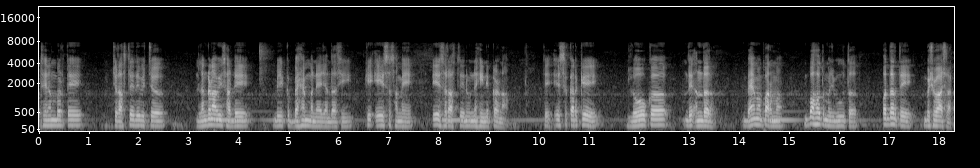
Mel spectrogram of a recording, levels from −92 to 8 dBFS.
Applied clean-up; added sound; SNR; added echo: none; Bowed string instrument; 18 dB; none.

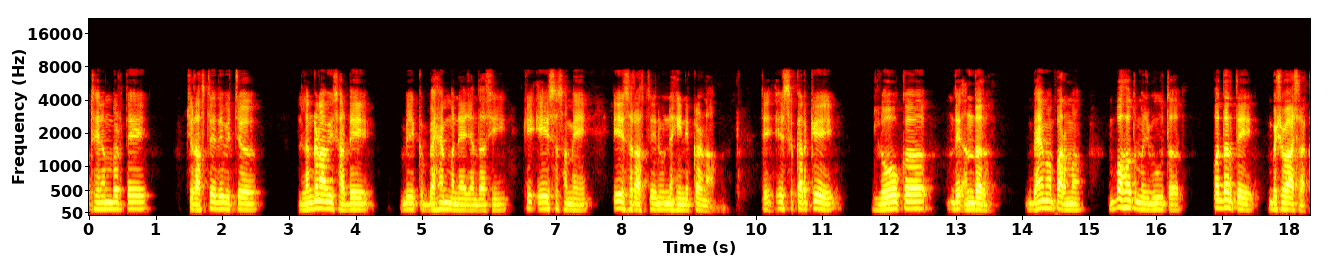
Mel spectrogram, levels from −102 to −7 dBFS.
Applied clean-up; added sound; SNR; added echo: neural mask model Resemble Enhance denoiser.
